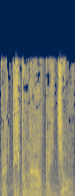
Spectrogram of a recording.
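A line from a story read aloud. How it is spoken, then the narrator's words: Hissing. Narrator (Russian): прошипел Шибанов Гумилеву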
